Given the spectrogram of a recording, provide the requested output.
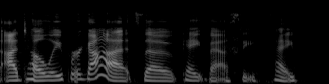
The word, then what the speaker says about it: Basti: Kate Basti. – Basti. – Rhymes with nasty. – It does rhyme with nasty.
